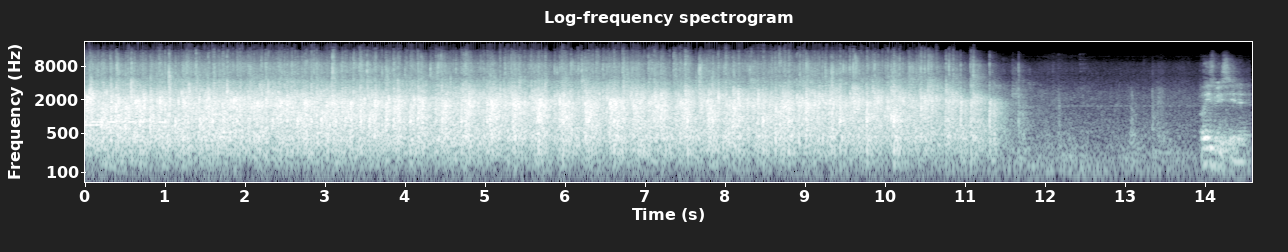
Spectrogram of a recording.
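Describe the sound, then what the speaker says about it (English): Loud, sustained applause from a large crowd at a Navy Nuclear Field A School graduation, steady for about eleven seconds before fading out, followed by a brief stir of noise. "please join me in a round of applause"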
